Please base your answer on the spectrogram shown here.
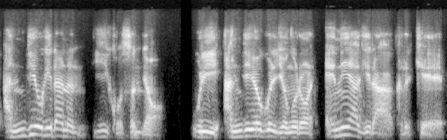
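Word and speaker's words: Antioch: 그렇게 크지가 않습니다이 안디옥이라는이 곳은요 우리 안디옥을 영어로 애니악이라 그렇게 발음을 합니다 처음에 제가 미국 유학 갔을 때에이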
